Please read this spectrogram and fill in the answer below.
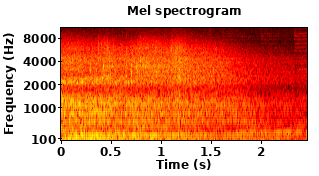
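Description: Film-trailer sound effect dying away: a hissing, whooshing noise that fades out over the two seconds, above a faint steady low drone.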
